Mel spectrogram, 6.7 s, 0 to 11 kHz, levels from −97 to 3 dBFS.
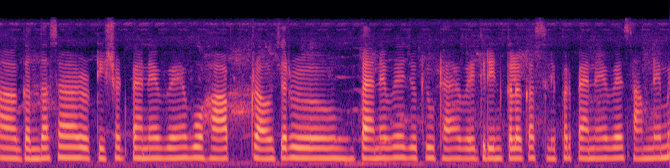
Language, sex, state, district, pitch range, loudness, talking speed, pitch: Hindi, female, Haryana, Rohtak, 195-205 Hz, -21 LUFS, 205 wpm, 200 Hz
